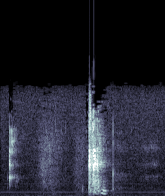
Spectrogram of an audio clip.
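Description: A faint intake followed by one sharp, hissing burst over a steady background hum, a single sneeze.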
